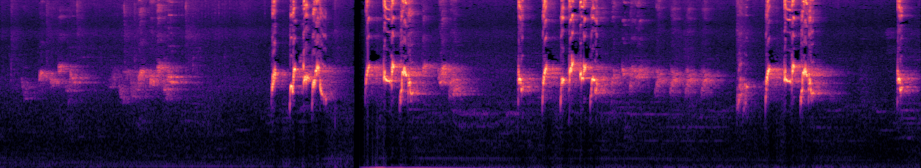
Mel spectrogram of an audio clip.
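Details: Red-whiskered bulbul with a clear, well-phrased song and quick, clean voice, giving a run of bright, bubbling warbled phrases, short bursts separated by brief pauses, over a quiet background.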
